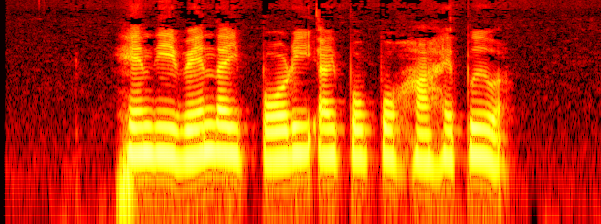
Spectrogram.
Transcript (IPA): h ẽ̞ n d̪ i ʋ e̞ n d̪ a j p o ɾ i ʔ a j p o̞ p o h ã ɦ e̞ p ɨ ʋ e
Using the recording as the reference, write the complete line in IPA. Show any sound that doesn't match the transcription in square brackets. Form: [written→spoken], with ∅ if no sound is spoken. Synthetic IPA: h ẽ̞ n d̪ i ʋ e̞ n d̪ a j p o ɾ i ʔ a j p o̞ p o h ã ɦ e̞ p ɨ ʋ [e→a]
